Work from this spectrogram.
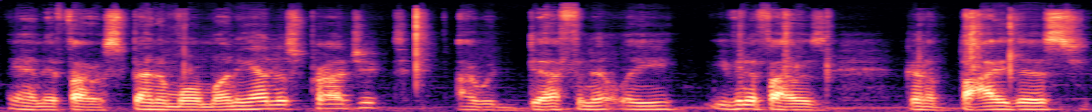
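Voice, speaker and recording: A man's voice: medium pitch, a little fast, mellow. A middle-aged man giving a casual, unscripted DIY explanation, thinking aloud in a rambling, self-deprecating way. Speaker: DIY hi-fi hobbyist presenter.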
